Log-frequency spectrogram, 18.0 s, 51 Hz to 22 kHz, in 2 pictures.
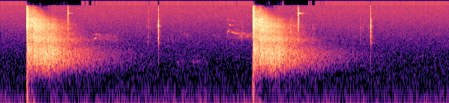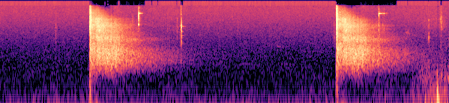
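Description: Four sharp gunshots from a Walther PPS M2 9mm pistol, spaced about five seconds apart, each a loud crack with a ringing decay, heard alone outdoors.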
